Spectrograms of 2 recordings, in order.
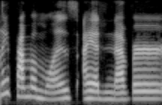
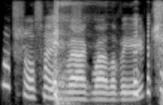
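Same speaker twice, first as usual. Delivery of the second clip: very slow, drawn-out drawl, a bit loud; 8 dB louder than usual. Imitating an actress suggesting they stay by the beach: Jennifer Aniston impression. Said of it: "how does her voice".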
